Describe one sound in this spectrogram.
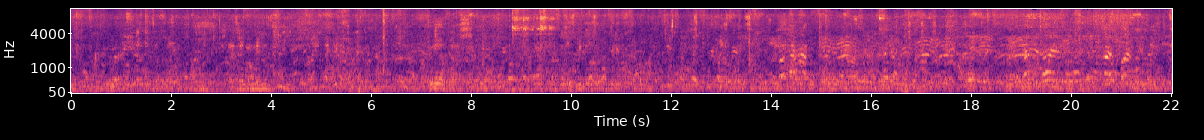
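A large outdoor crowd chatters and calls out.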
